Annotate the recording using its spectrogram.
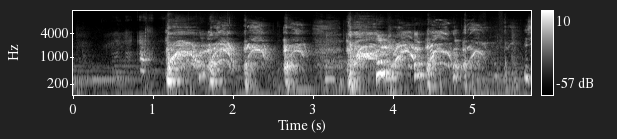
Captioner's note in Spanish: tosiendo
